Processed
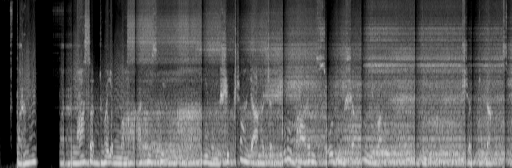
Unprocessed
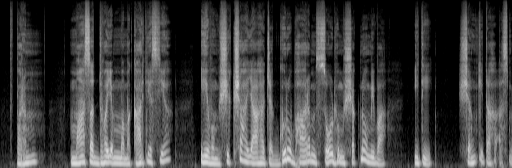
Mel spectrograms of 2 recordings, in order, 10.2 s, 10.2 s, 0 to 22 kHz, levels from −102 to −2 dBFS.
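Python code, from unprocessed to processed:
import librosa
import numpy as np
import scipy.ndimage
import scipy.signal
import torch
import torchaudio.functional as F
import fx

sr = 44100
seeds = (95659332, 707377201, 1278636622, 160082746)

y = fx.bin_expand(x, sr, power=2.0)
y = fx.leveller(y, sr, passes=2)
y = scipy.signal.sosfilt(scipy.signal.butter(2, 50.0, 'highpass', fs=sr, output='sos'), y)
y = fx.peak_eq(y, sr, hz=8200.0, db=-5.0, octaves=2.3)
y = fx.echo_diffused(y, sr, ms=1144, feedback_pct=41, wet_db=-7.5)
y = fx.rider(y, sr, range_db=5, speed_s=0.5)
y = fx.auto_swell(y, sr, attack_ms=328.0)
y = y + 0.81 * np.pad(y, (int(5.7 * sr / 1000.0), 0))[:len(y)]
y = fx.band_squash(y, sr, depth_pct=100)
y = y * librosa.db_to_amplitude(-4.0)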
